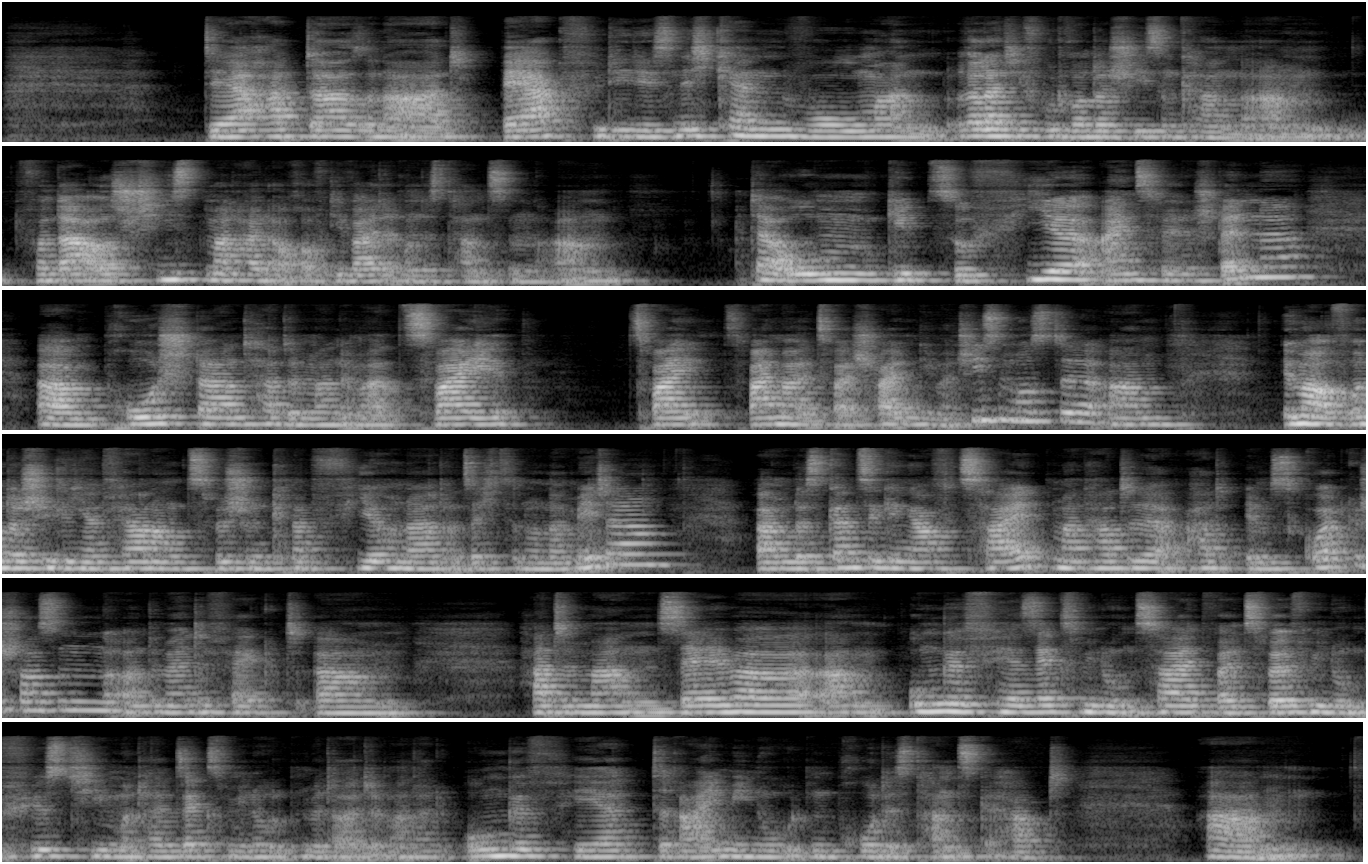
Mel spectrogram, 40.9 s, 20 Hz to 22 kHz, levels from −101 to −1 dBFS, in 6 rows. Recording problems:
off-mic speech; far
room echo; slight; dies away in 0.3 s

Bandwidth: 14.5 kHz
